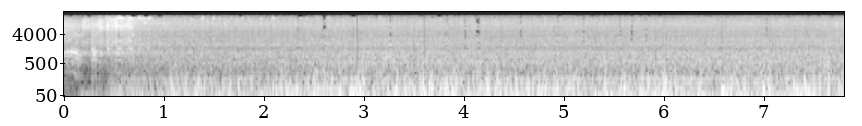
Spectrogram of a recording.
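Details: 2003 Nissan Frontier XE 2.4L four-cylinder that was hard to start when hot after sitting; mic placed close to the engine. Short crank, then it catches and settles into a steady, even idle. Normal start after fuel pressure regulator replacement.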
